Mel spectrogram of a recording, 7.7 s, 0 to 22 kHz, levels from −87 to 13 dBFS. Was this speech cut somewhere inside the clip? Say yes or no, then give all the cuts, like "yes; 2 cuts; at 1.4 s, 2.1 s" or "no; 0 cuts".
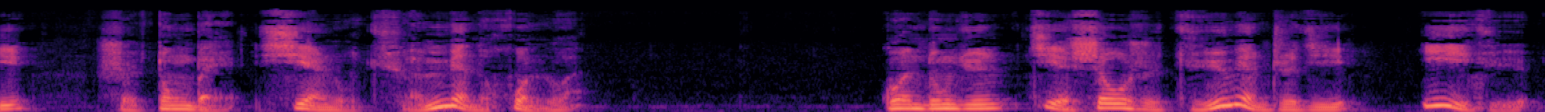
no; 0 cuts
